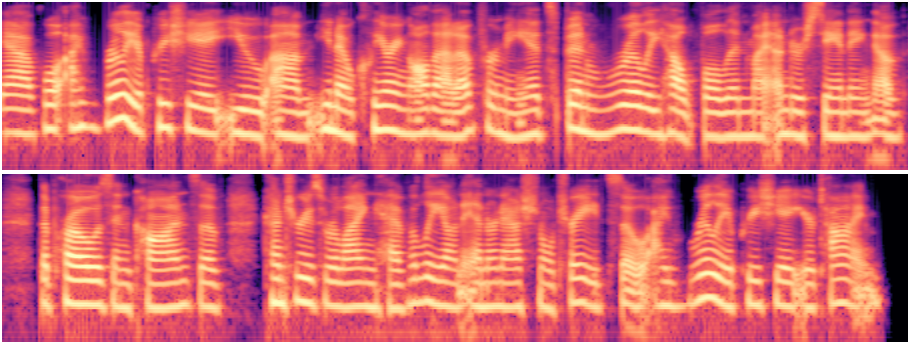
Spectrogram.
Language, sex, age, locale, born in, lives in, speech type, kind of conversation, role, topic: English, female, 40-44, en-US, United States, United States, read, expert-assistant, asker, What are the pros and cons for a country that relies heavily on international trade?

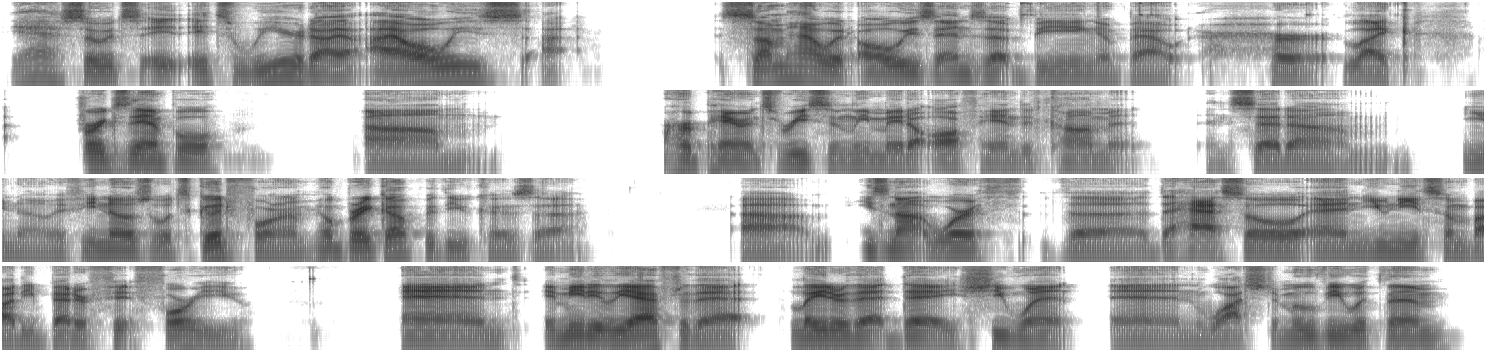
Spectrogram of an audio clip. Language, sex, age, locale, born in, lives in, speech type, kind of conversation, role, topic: English, male, 20-24, en-US, United States, United States, conversation, advice, user, How can I talk through a recent disagreement with my partner and reach an understanding?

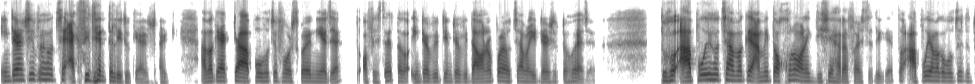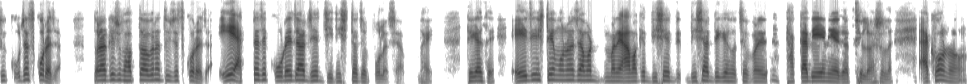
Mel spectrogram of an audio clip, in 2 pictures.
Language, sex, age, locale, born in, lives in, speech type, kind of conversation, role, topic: Bengali, male, 25-29, bn-BD, Bangladesh, Bangladesh, conversation, unstructured, none, জীবনে লক্ষ্য রাখা কেন গুরুত্বপূর্ণ?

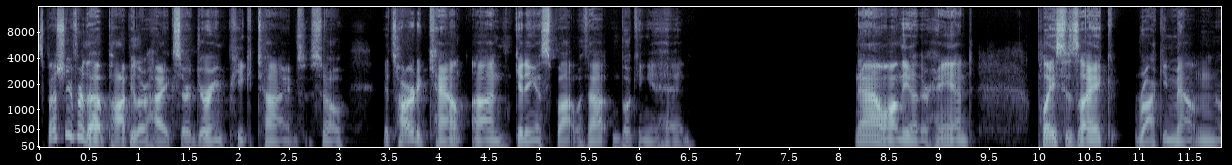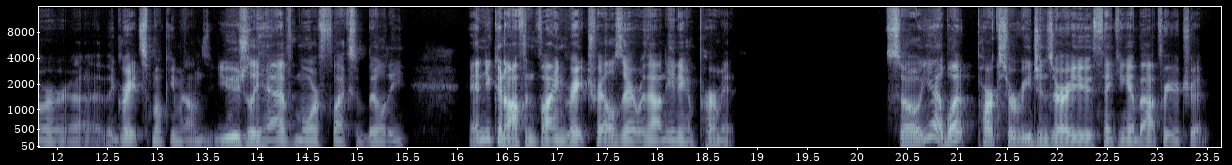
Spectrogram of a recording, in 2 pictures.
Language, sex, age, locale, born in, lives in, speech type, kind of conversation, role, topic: English, male, 30-34, en-US, United States, United States, read, expert-assistant, expert, How can a road trip cover top natural landforms?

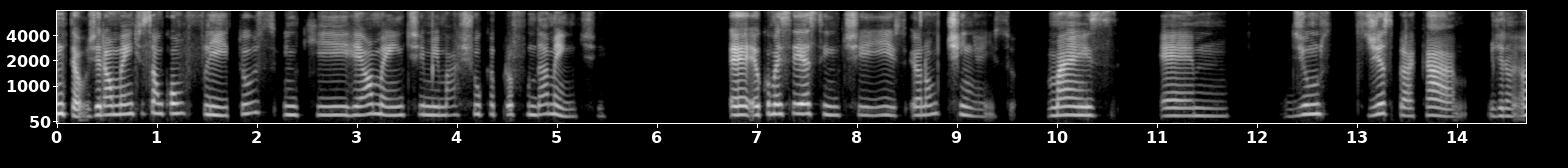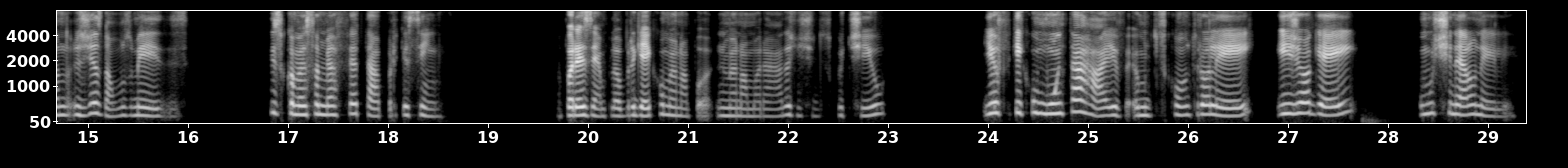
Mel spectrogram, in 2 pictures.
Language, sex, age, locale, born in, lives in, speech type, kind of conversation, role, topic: Portuguese, female, 30-34, pt-BR, Brazil, Italy, conversation, advice, user, O que posso fazer para recuperar a calma depois de episódios de ansiedade intensa?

